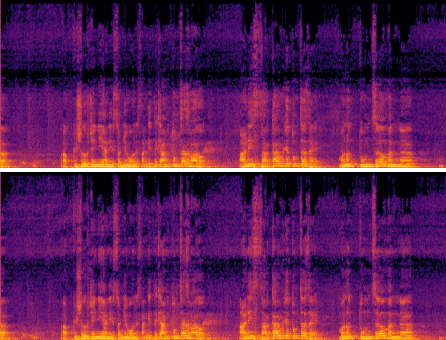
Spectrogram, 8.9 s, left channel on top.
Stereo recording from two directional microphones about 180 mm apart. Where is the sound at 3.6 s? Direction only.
30° right (ahead or behind).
